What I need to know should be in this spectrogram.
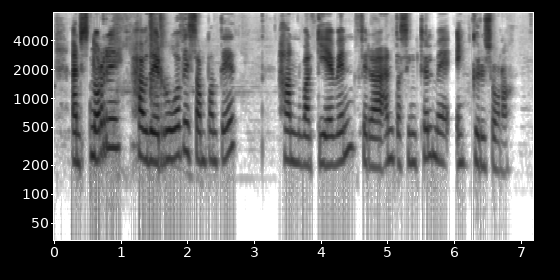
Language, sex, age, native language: Icelandic, female, 20-29, Icelandic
